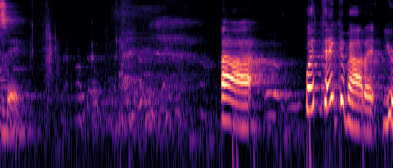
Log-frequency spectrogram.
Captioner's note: audience laughs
